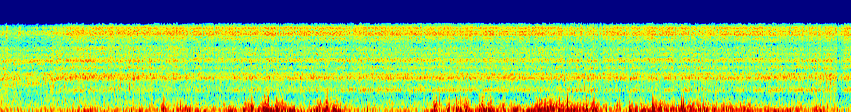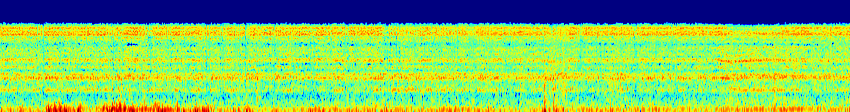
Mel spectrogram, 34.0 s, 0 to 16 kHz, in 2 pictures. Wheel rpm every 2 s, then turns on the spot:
130, 160, 160, 160, 160, 160, 160, 160, 160, 160, 160, 160, 160, 160, 160, 160, 160.
none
